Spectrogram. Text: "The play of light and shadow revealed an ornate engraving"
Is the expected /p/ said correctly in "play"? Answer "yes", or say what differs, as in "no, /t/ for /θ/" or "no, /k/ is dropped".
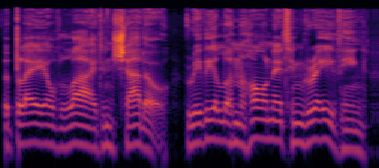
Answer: no, /b/ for /p/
